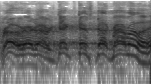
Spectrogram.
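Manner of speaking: calling out over the yard like dad; dad yelling. Retold or imitated. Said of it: "my dad was yelling".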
